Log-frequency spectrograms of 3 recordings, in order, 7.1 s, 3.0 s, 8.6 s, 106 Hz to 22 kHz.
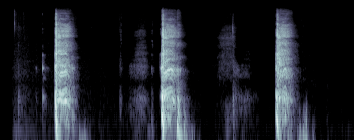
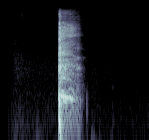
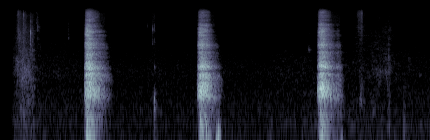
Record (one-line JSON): {"three_cough_length": "7.1 s", "three_cough_amplitude": 32568, "three_cough_signal_mean_std_ratio": 0.27, "cough_length": "3.0 s", "cough_amplitude": 32766, "cough_signal_mean_std_ratio": 0.23, "exhalation_length": "8.6 s", "exhalation_amplitude": 4996, "exhalation_signal_mean_std_ratio": 0.25, "survey_phase": "beta (2021-08-13 to 2022-03-07)", "age": "45-64", "gender": "Male", "wearing_mask": "No", "symptom_none": true, "smoker_status": "Never smoked", "respiratory_condition_asthma": false, "respiratory_condition_other": false, "recruitment_source": "Test and Trace", "submission_delay": "-1 day", "covid_test_result": "Negative", "covid_test_method": "LFT"}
